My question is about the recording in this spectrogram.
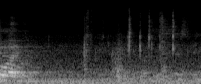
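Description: Cartridges being pressed into a pistol magazine: several small, sharp clicks over a steady low background noise. The magazine spring is stiff.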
